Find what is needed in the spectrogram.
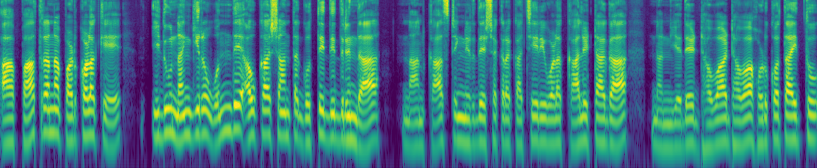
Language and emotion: Kannada, fearful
